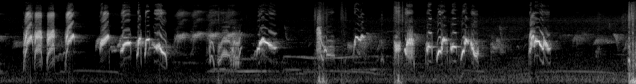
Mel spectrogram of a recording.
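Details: Red-whiskered bulbul teacher bird, played to stimulate and train caged bulbuls, with clear doubled phrases: short bright warbled notes in quick clusters, separated by brief pauses, and a faint thin whine in the background.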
